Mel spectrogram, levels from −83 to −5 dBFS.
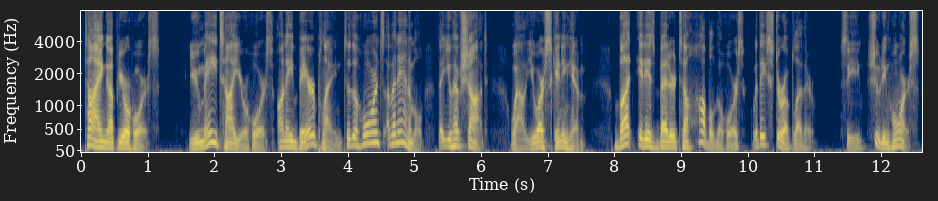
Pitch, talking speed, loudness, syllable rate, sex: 125 Hz, 200 wpm, -21 LUFS, 5.3 syllables/s, male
